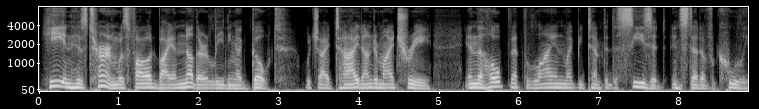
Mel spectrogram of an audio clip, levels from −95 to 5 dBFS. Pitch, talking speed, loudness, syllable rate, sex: 120 Hz, 225 wpm, -17 LUFS, 5.3 syllables/s, male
